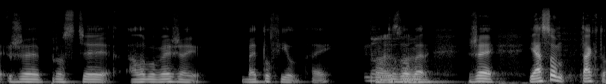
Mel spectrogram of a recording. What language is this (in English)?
Slovak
